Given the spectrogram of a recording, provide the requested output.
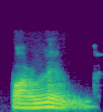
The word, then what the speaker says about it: parlent: Recordemos, no se pronuncian las S ni las E. Entonces entonces tomamos la base, que es parl, ¿cierto? Recordemos, se le eliminan las últimas dos letras, parlent, ¿cierto?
